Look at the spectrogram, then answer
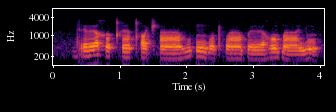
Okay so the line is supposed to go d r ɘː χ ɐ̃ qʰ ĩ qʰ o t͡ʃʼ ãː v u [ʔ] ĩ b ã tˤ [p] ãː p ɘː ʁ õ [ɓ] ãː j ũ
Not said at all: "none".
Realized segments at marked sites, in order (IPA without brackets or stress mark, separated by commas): ʔ, p, ɓ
